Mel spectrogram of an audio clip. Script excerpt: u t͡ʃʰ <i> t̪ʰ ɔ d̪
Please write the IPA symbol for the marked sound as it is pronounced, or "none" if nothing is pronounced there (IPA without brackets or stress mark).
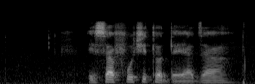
i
